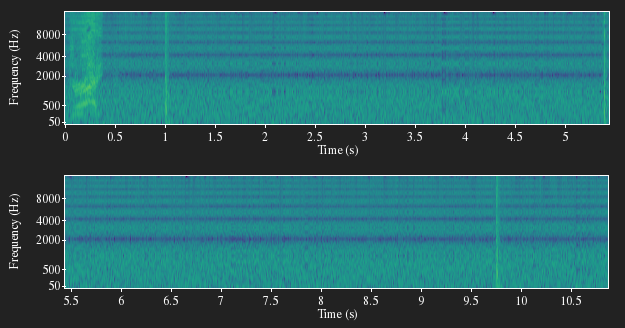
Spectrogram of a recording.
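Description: A ball smacks into a catcher's mitt several times.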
